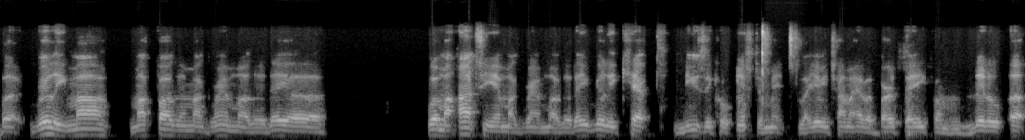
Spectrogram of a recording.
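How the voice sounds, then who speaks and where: A man with an American accent talks at a moderate pace in a fairly low pitch, with ordinary pitch variation. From Nebraska. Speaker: rapper. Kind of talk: interview.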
